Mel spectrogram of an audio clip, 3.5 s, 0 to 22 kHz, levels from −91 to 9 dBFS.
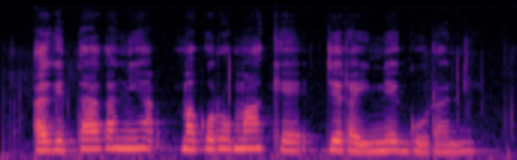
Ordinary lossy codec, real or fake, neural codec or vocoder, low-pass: none; real; none; 19.8 kHz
